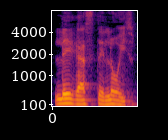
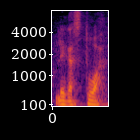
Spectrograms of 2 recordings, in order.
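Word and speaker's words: Le Gastelois: Alphonse Alphonse Legastelois, para que sepan. Es que no sé. – Creo que es Legastois. – Sí, creo que lo dije bien la primera vez.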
